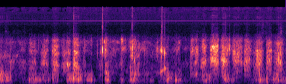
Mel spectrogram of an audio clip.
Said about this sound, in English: Lapping up a can of Jim Beam and cola you've poured into a saucer for yourself. Was it a dog? Was it a yellow Labrador? No, it's a German Shepherd.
